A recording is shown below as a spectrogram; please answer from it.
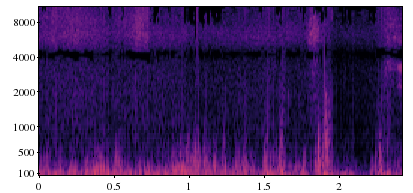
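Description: Wind buffeting the camera microphone: a loud, uneven low rumble, with a few small knocks in the second half.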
